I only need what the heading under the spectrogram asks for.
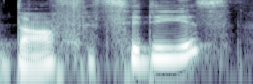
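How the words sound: The name is said with English sounds, including 'th'.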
